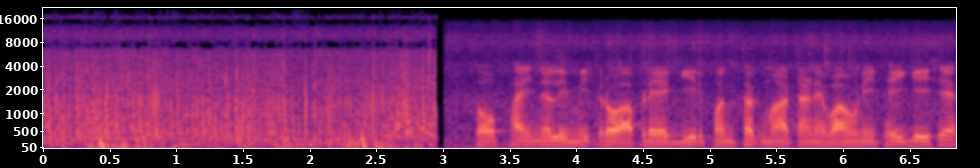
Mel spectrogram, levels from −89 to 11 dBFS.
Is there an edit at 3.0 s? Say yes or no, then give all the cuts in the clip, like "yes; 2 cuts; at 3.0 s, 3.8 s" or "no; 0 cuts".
yes; 1 cut; at 3.0 s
